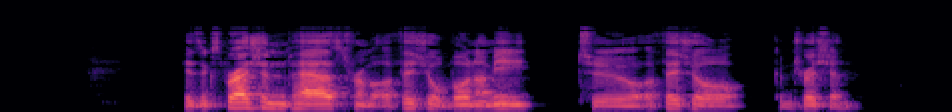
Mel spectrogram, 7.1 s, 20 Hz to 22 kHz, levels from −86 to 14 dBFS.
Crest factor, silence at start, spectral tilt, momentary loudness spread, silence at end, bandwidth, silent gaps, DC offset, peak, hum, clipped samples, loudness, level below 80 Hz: 24 dB; 1.4 s; -4.5 dB/octave; 19 LU; 0.8 s; 9.2 kHz; 4.22-4.32 s, 5.69-5.80 s; under 0.1%; -2 dBFS; none; under 0.1%; -24 LUFS; -74 dBFS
